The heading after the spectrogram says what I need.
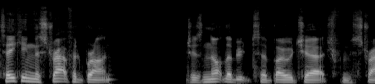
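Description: This is a short speech clip with a cluster of transport problems. From 0.82 to 0.88 s the level suddenly dips by about 6 dB and then recovers, which sounds like one channel drops out for that brief moment before the two sides get summed to mono. At 1.09 s the audio freezes into a fading tail and then roughly 0.68 s of silence, resuming at 1.89 s right where it left off. That's a call audio freeze, likely caused by packets stalling and the jitter buffer running dry. Nothing is lost, but about 0.77 s of extra delay gets inserted. Around 2.35 to 2.38 s there's a skip ahead: roughly a third of a second of speech vanishes and the two sides are stitched together with only a 15 ms bridge, so some of the delay built up earlier gets clawed back. Right after, from 2.39 s to the end, a jitter buffer slow-down kicks in. Pitch periods and pause fragments get repeated to rebuild the buffer's reserve, so the speech plays at about 85% speed with the same pitch, stretching things by 211 ms and sounding a bit drawn out.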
